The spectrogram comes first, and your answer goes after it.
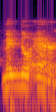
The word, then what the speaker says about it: Migdal Eder: revealed from the Migdol Eder, the Migdol, yeah, Migdol Eder, that's how you say it.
